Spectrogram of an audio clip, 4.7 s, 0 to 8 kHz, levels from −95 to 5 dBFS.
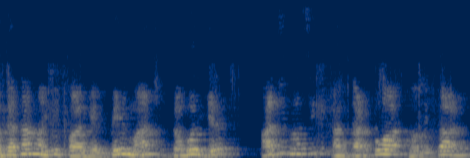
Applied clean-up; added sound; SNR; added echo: neural mask model DeepFilterNet 3.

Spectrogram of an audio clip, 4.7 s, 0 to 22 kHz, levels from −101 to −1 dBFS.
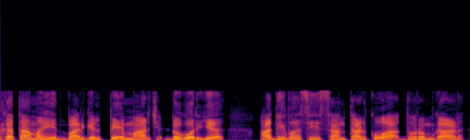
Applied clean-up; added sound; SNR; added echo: none; none; none; none.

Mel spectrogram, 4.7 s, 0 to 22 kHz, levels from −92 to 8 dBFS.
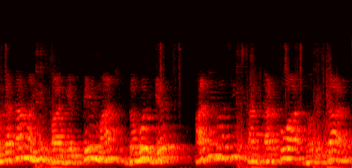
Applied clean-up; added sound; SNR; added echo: neural separator model SepFormer DNS4.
